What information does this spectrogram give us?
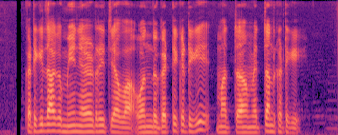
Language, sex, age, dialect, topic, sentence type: Kannada, male, 18-24, Northeastern, agriculture, statement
